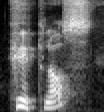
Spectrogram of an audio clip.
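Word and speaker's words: ὕπνος: Portanto, aqui, de fato, nesta palavra, hypnos, o acento gráfico ele fica na primeira sílaba.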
